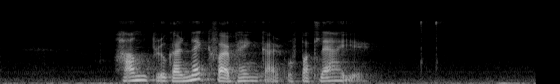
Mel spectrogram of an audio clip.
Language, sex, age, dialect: Faroese, female, 15-35, Suðurstreymoy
